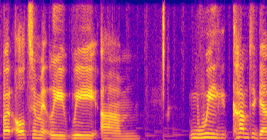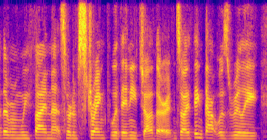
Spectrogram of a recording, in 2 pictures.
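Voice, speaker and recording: A woman's voice: lowish voice, normal speed, soft background music. A woman talking casually as an actress being interviewed.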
